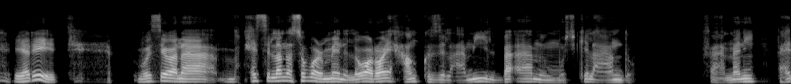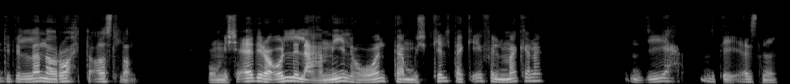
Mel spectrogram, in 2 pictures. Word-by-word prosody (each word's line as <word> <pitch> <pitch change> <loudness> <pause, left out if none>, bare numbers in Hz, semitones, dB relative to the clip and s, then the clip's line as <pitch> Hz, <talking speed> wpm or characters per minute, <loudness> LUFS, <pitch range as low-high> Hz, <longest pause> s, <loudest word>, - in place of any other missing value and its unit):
يا 135 +3 +4
ريت. 155 - +3 0.7
بُصّي، 140 +5 +2
هو 150 - +8
أنا 125 -3 +4
باحس 145 +7 -5
اللي 165 0 +4
أنا 170 0 +3
Superman، 155 -5 +3
اللي 110 +3 -1
هو 140 - +7
رايح 140 0 +4
أنقذ 120 -4 -3
العميل 125 +5 -2
بقى 130 +5 -2
من 105 -6 -4
مشكلة 120 +6 -6
عنده، 100 +1 -5 0.6
فاهماني؟ 115 +8 -2 0.2
فحتّة 135 +3 -5
اللي 130 +2 0
أنا 140 -4 +3
رُحت 140 +3 -1
أصلًا، 130 0 -5 0.7
ومش 105 -1 -3
قادر 145 -1 +5
أقول 130 +7 +3
للعميل 125 +1 +2
هو 105 -1 0
أنت 145 -1 -4
مشكلتك 120 +7 -3
إيه - - -5
في 150 0 -15
المكنة، 140 +7 -2 0.9
دي 125 +9 -6
حا - - -11 0.2
بتيأسني. 120 -3 -9
130 Hz, 140 wpm, -22 LUFS, 115-145 Hz, 0.9 s, هو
